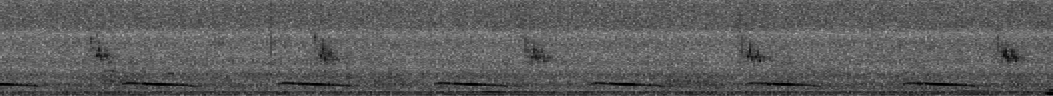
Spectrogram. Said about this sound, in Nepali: मौरी आयो है गाइज श्रम ट्र्याप राखिराखेको थिएँ मैले मौरी आयो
